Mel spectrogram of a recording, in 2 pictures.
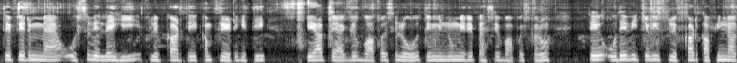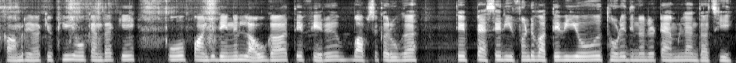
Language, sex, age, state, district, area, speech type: Punjabi, male, 18-30, Punjab, Gurdaspur, urban, spontaneous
